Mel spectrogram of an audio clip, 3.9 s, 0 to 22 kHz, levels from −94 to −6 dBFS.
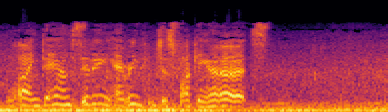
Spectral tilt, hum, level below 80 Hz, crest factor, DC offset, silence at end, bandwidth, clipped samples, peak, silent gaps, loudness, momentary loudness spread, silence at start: -5.5 dB/octave; none; -20 dBFS; 12 dB; under 0.1%; 0 s; 9.8 kHz; under 0.1%; -2 dBFS; none; -16 LUFS; 9 LU; 0 s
